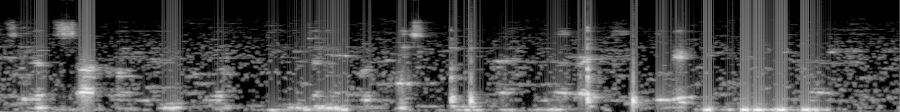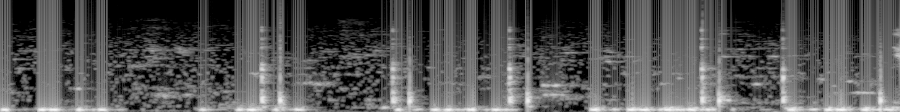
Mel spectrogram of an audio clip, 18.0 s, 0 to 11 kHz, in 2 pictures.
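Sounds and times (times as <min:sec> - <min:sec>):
keyboard typing: 0:11.0 - 0:12.1, 0:12.8 - 0:14.3, 0:14.9 - 0:18.0.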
